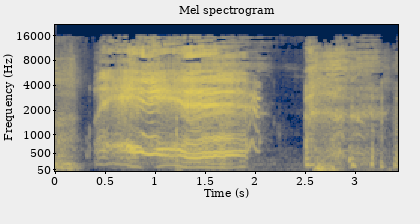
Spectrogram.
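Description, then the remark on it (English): A cat being picked up lets out one long, loud, wavering howl lasting over a second, its pitch rising and falling, followed by a brief pause and then a short burst of rougher vocal noise. “She lays out, lets out this hole.”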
